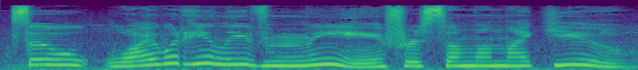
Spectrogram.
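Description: A woman's voice: sits high, animated, unhurried, darkish tone, slight background noise. A young woman playing a possessive, manipulative fiancée in an audio drama, speaking in a haughty, dismissive way. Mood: possessive, smug. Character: possessive, condescending con-artist fiancée, smug and manipulative. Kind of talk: naturalistic audio drama acting.

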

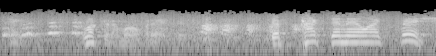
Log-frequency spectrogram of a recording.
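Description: An actor playing a brash, scheming tavern manager in a 1940s radio comedy, with a New York accent and a bluffing, word-mangling way of talking. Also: male voice, very high voice, huge pitch swings, moderate pace, exaggerated voice. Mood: scheming, indignant. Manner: bluffing, mangles grammar and fancy words. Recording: noisy muffled old radio broadcast, audience behind.

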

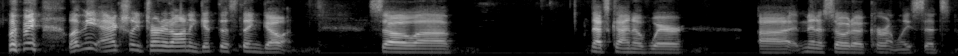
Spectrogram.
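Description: A man co-hosting a casual sports podcast, rattling quickly through a list of match results. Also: on the high side, sharp tone, smooth, dry recording. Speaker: podcast co-host.

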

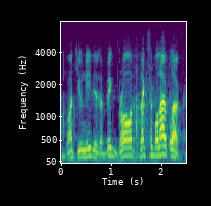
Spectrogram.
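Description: Actor as playfully teasing bachelor, widely swinging voice. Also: male voice, on the high side, animated, fairly quick, a little hiss or hum, close to an everyday voice. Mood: teasing persuasion. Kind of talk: old-time radio comedy acting. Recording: dull vintage radio broadcast recording.

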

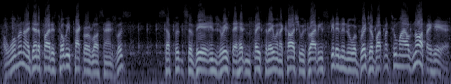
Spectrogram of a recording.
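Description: An actor playing a wry, dogged private detective in a 1940s radio drama, with clipped, world-weary noir delivery. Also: male voice, mid-range voice, fast, slight background noise, natural voice, low-quality recording. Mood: urgent, intent. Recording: vintage radio recording with loud music.

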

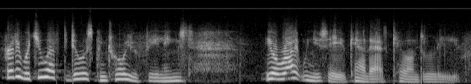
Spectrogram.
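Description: A woman's voice: on the low side, huge pitch swings, fast talker, a bit bright, exaggerated voice, low-quality recording. An actress in an old-time radio drama playing a sensible, sympathetic woman friend who probes and reasons earnestly as she gives advice. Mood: earnest, advising. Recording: vintage radio recording, faint noise.

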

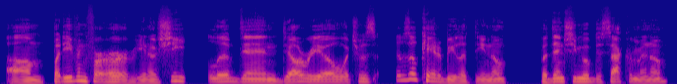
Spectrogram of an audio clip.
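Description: A middle-aged man, a podcast guest, telling family stories in a halting, conversational way without a regional accent. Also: mid-range voice, expressive, dry recording, clean studio sound. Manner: halting, with many fillers and restarts. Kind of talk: casual interview storytelling.

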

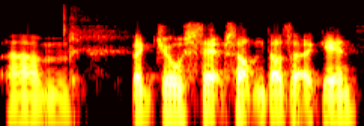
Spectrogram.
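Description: A man co-hosting a casual football podcast, talking in a measured way with many ums. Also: mid-range voice, level tone, a bit bright, dry recording, muffled recording. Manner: measured, filler-heavy with frequent ums. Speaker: podcast co-host.

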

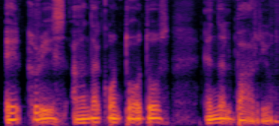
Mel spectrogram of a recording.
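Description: A man's voice: high voice, steady tone, a little slow, gravelly, dark tone, breathy edge, no echo, studio quality. A young Mexican man with a Mexican Spanish accent and some American English, hosting his own podcast and talking loosely in slang, switching between Spanish and English. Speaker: podcast host. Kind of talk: casual solo podcast monologue. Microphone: close podcast microphone.

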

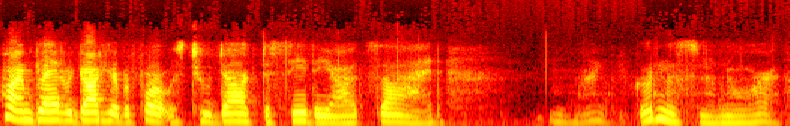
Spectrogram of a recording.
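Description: A chatty, anxious young woman in a 1940s radio drama. Her voice is husky at medium pitch, through a thin, tinny recording. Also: moderate pace. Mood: impressed.

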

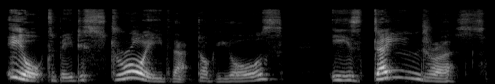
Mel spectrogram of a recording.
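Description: A woman voicing a bad-tempered rough man from a circus. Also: medium pitch, sing-song, slow, a little mellow, voice pushed up, heavily acted. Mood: surly.

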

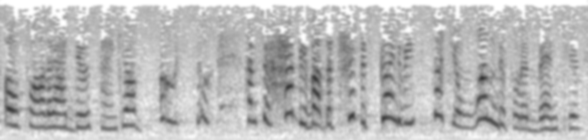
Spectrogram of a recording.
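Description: A woman's voice: extremely high pitch, very animated, a little fast. An actress playing an earnest, idealistic, well-bred young woman in an old-time radio drama, speaking politely and carefully. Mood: delighted. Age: young adult. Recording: muffled old radio recording.

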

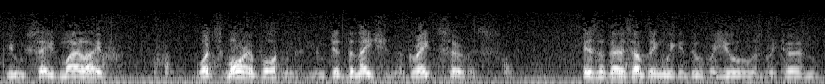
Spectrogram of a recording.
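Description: A man's voice: medium pitch, big pitch swings, moderate pace, a little mellow, natural voice. An oratorical, earnest congressman of the Old West, acted by a man with very varied intonation. He speaks formally and a little pompously. The vintage radio recording is dull, with faint noise. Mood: grateful, stirred. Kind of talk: old-time radio western acting.

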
